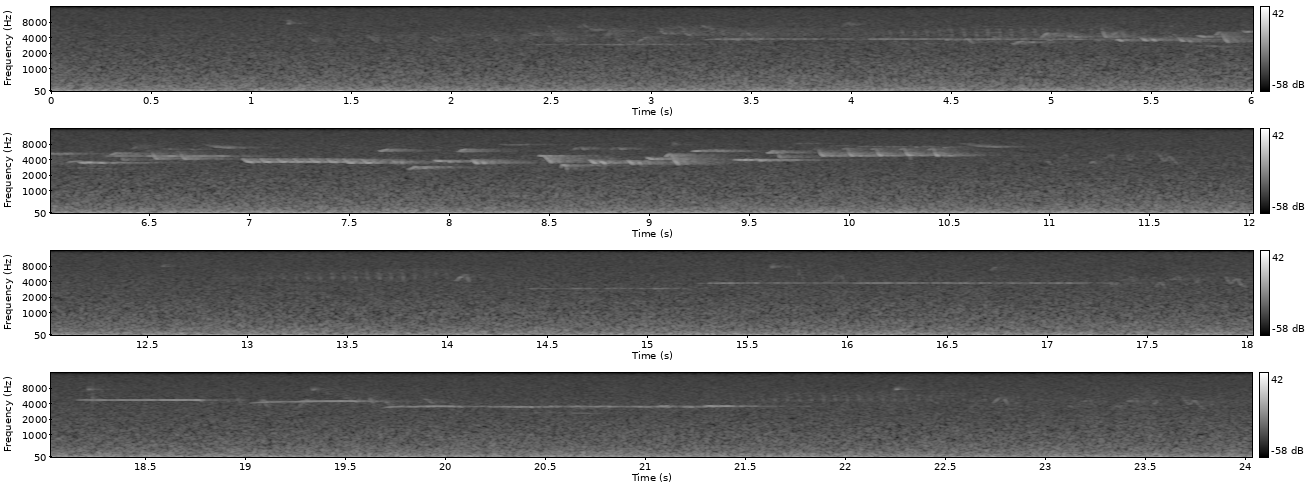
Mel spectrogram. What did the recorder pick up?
Ovenbird, White-throated Sparrow, Northern Parula, Winter Wren, Magnolia Warbler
